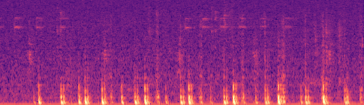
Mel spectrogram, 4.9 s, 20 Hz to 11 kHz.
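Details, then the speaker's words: Akai GX-260D reel-to-reel deck under restoration: dull, slightly uneven low thumps about a hundred a minute in the output, meters dancing; stops when monitor switched to source (line input); beating fault of unknown origin. "when you put the monitor on source which is the line input that boom boom beating thing stops"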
